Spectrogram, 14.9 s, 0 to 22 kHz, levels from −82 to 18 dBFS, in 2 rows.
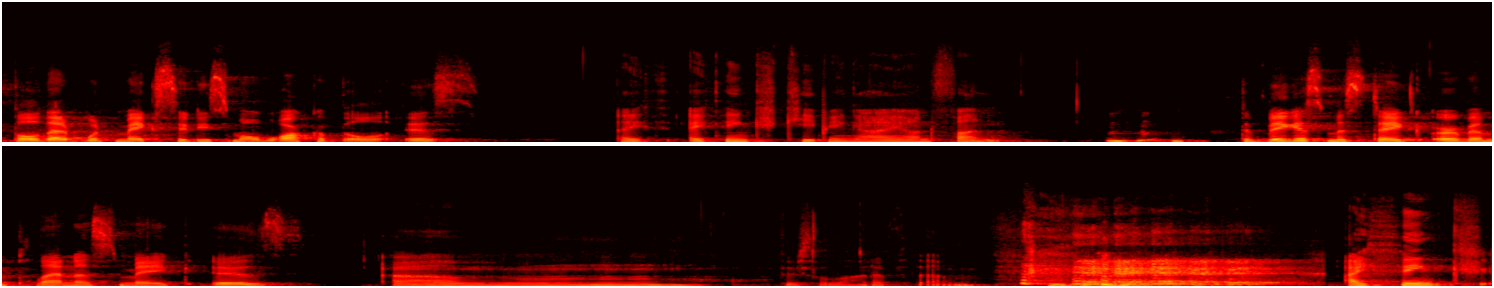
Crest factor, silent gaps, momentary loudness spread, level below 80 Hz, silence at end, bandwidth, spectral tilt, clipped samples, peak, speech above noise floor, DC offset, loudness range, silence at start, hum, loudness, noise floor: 20 dB; none; 18 LU; -74 dBFS; 0 s; 15 kHz; -4.5 dB/octave; under 0.1%; -10 dBFS; 44 dB; under 0.1%; 9 LU; 0.05 s; none; -30 LUFS; -74 dBFS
